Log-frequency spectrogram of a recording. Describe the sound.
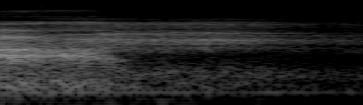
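A single long exhale by a person doing a breathing exercise during a guided workout, starting as a soft breathy rush and fading away over under two seconds, with no talking.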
